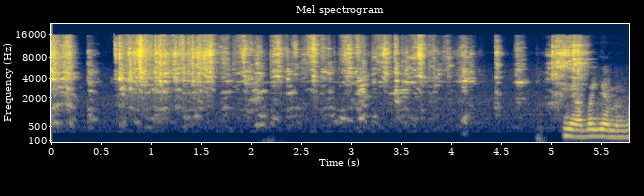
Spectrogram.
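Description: A spoon scrapes and clinks against a metal bowl while stirring a liquid.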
